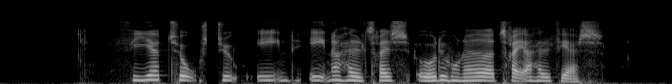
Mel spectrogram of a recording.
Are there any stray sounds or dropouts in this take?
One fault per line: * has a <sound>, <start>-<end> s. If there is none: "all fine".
* has a dropout, 2.1-2.2 s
